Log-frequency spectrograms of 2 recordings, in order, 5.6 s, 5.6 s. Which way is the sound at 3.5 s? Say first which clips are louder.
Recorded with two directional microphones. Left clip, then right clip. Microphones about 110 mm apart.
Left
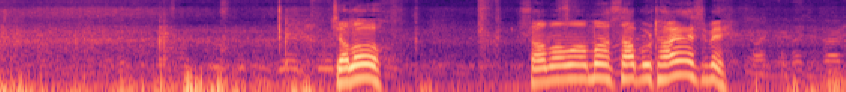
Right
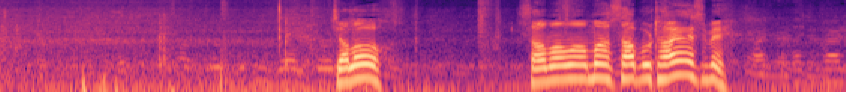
Right 3 dB; 15° right (ahead or behind).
